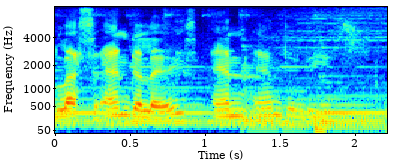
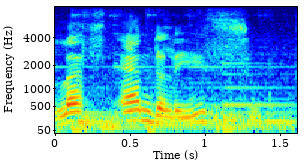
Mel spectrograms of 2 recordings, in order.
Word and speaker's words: Les Andelys: Wait, wouldn't it be pronounced just like Les Mis, Les Andelys?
